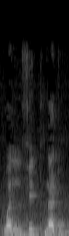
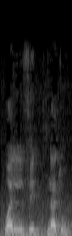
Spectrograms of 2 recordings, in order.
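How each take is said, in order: Both takes have the same delivery.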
